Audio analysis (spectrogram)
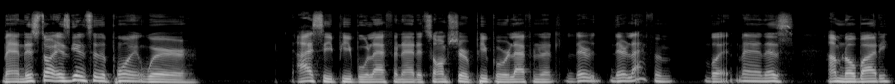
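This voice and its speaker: A man's voice: medium pitch, moderate pace, no echo, clean studio sound. A man appearing as a guest rapper in a casual chat, speaking in a laid-back, frank way.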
